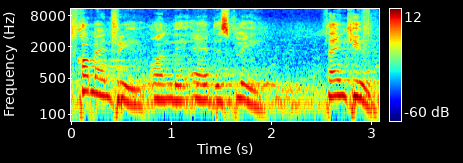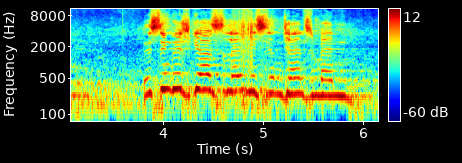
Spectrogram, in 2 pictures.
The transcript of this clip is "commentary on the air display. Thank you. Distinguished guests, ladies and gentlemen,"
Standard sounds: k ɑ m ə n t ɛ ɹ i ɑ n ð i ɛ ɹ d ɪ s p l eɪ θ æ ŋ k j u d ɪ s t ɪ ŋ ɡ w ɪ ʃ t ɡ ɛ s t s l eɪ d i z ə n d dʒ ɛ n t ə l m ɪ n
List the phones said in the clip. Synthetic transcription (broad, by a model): k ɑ m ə n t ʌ ɹ i ɑ n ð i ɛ d ɪ s p l eɪ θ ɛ ŋ k j u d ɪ s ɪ ŋ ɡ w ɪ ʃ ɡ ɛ s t l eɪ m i s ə n dʒ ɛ n t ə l m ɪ n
